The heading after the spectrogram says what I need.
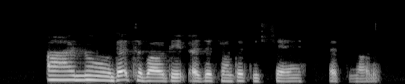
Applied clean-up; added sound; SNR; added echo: none; none; none; none.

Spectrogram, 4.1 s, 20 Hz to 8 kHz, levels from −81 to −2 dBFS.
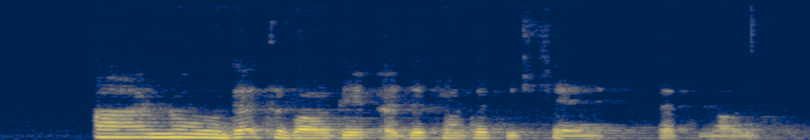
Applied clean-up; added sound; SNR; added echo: none; none; none; reverberation time 1.6 s.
